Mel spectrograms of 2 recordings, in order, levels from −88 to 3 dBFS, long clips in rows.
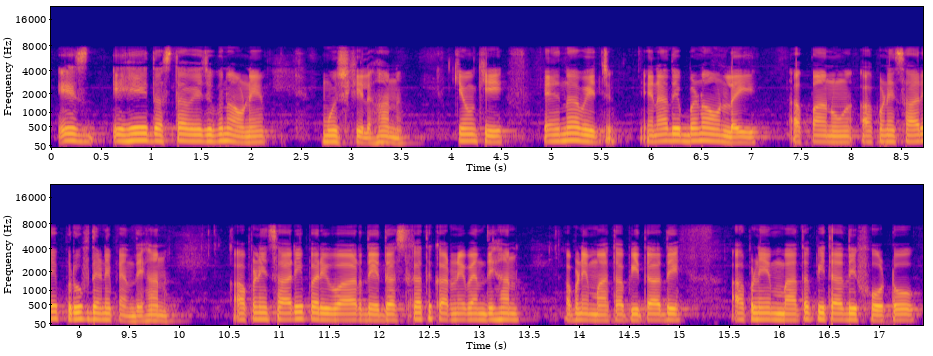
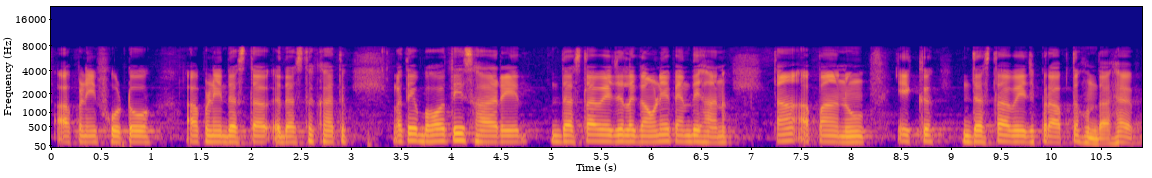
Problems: background sounds at intervals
